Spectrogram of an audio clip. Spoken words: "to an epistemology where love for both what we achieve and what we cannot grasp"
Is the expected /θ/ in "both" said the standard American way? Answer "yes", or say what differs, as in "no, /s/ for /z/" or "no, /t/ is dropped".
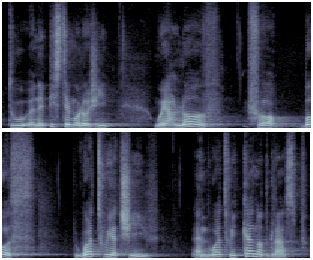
yes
